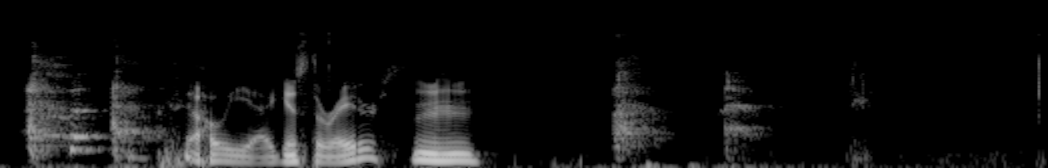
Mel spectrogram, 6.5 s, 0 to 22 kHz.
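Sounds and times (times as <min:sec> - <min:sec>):
person coughing: 0:00.1 - 0:01.2, 0:03.8 - 0:05.0
speech: 0:00.4 - 0:03.1.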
